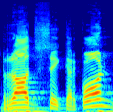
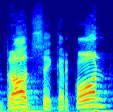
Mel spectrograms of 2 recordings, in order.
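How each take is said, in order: Both takes have the same delivery.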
